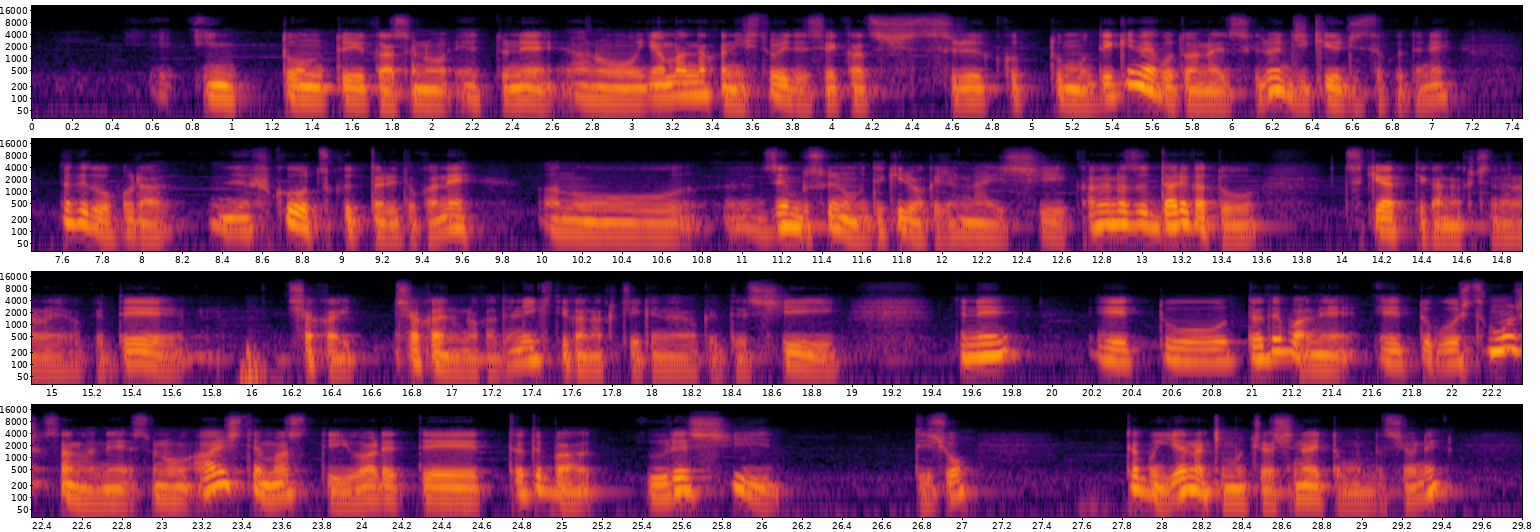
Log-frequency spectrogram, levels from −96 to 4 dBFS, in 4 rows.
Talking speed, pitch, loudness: 355 characters per minute, 120 Hz, -30 LUFS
